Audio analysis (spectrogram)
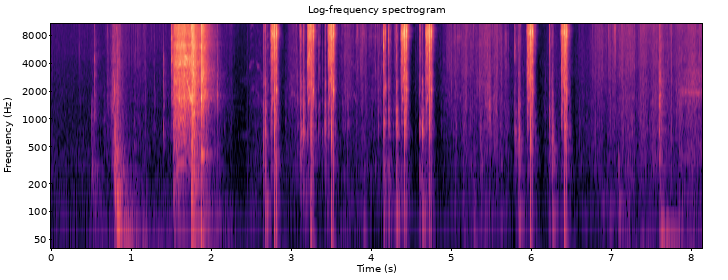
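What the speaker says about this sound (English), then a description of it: "we're just going to tack it in with our finished nail gun" A finish nail gun tacks a wood trim piece in place, firing a quick series of sharp, close snapping shots in an uneven rhythm with short pauses between them and no voices.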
